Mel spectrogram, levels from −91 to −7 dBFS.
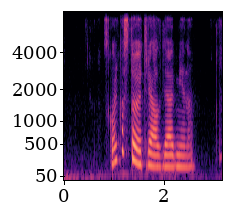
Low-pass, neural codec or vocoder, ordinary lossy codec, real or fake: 7.2 kHz; vocoder, 44.1 kHz, 80 mel bands, Vocos; Opus, 16 kbps; fake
